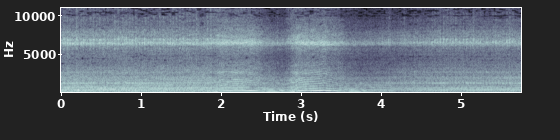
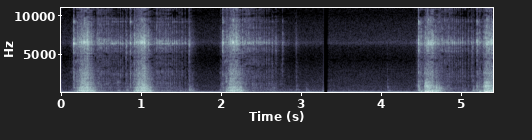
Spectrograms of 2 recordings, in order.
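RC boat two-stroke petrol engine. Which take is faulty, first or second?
second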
